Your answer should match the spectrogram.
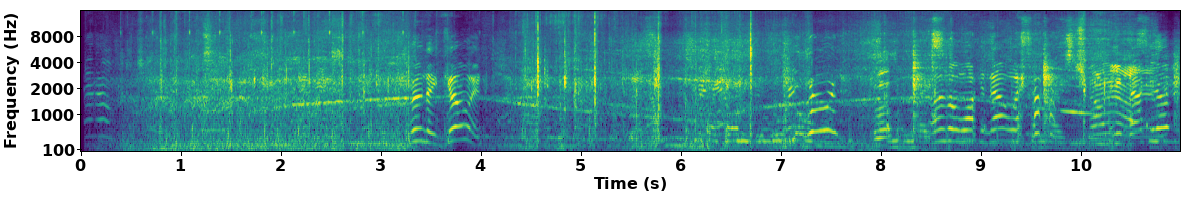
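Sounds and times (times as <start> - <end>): skateboard wheels rolling on concrete: 0.1 - 10.9
clicks from pavement joints: 0.4 - 6.9.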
